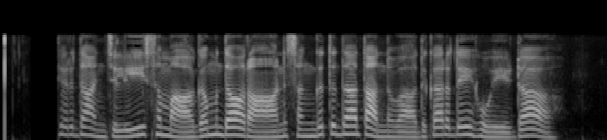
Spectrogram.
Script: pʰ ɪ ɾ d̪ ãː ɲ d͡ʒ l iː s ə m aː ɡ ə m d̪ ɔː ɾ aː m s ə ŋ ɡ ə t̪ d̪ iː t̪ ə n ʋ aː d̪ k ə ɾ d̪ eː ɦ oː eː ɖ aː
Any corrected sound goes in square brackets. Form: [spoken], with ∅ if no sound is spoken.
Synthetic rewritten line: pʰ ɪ ɾ d̪ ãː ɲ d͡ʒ l iː s ə m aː ɡ ə m d̪ ɔː ɾ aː [n] s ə ŋ ɡ ə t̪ d̪ [aː] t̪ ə n ʋ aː d̪ k ə ɾ d̪ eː ɦ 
